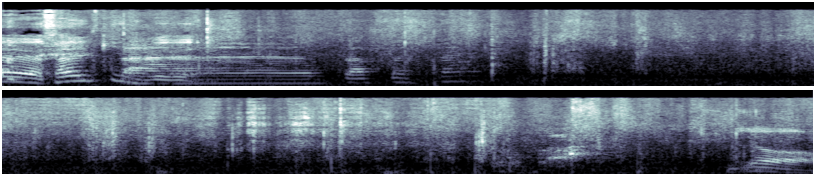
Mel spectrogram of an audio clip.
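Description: Paper sheets rustle and crinkle.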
